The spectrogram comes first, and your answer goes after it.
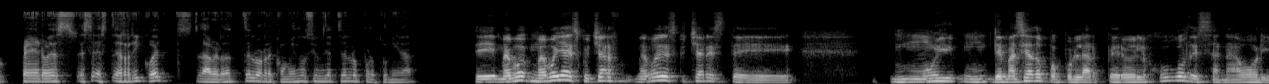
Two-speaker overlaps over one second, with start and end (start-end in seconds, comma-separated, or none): none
